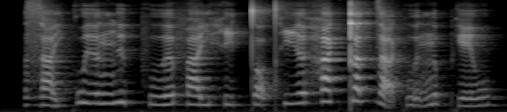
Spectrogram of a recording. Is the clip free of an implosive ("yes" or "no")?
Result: yes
